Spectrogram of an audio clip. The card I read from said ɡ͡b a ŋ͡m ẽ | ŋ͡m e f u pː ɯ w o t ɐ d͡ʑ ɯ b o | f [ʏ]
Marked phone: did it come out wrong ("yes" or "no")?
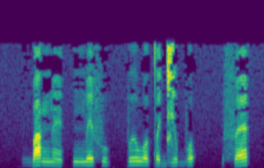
yes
